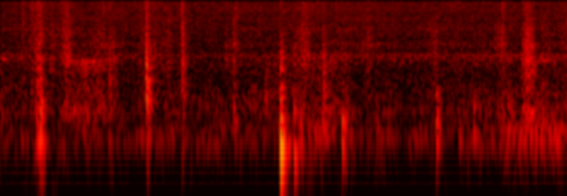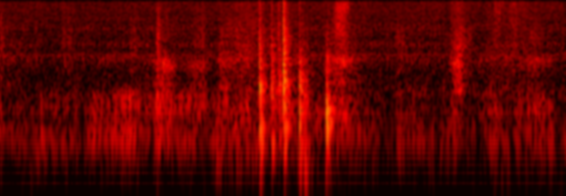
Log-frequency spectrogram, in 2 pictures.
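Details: A male Maine Coon kitten purrs in a low, steady rumble, with occasional soft clicks and rustles.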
